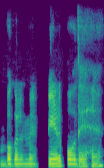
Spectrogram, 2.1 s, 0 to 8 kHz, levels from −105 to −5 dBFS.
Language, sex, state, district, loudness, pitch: Hindi, male, Bihar, East Champaran, -21 LUFS, 110 Hz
